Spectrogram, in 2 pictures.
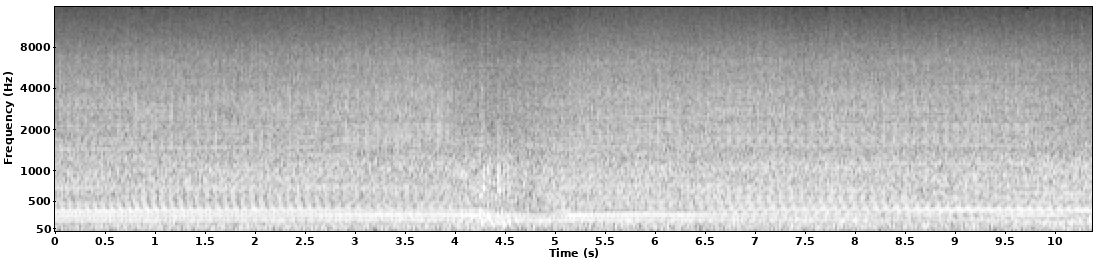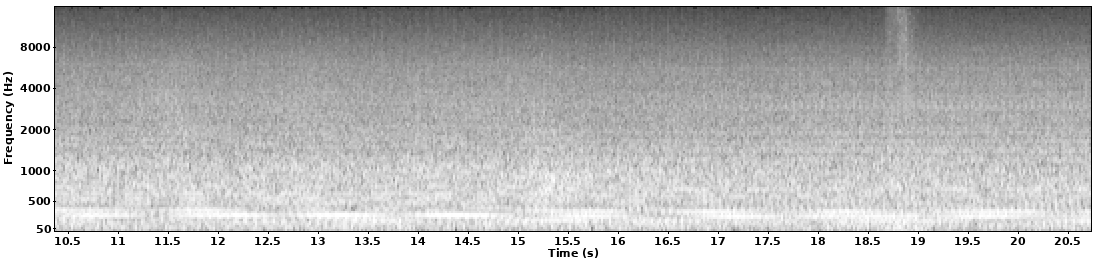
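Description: A car engine drones steadily at high speed, its pitch shifting slightly as the gears change.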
